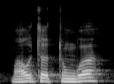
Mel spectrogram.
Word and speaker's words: 마오쩌둥: 총리를 오래 한 주얼레, 중국 발음으로는 마오쩌둥과 조우얼라이.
